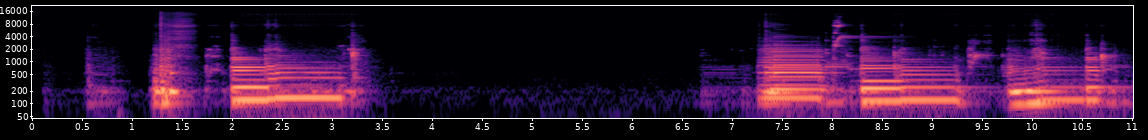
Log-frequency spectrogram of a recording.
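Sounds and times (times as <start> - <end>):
acoustic guitar strum and pluck: 0.6 - 3.4, 6.8 - 11.0.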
